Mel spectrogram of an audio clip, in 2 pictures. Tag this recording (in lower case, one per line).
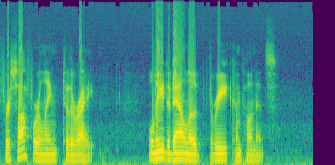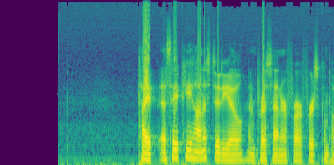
speech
